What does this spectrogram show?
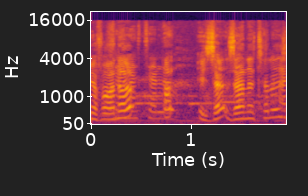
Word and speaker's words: Xanenetla: i know is that zana tell us because i know in spanish x's are pronounced and sort of zeds but it always throws me off yeah there we go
